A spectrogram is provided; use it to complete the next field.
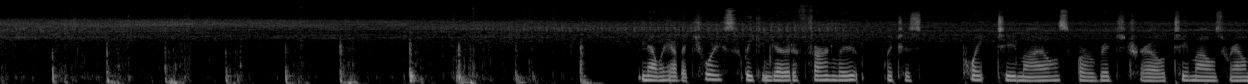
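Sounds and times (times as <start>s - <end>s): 
footsteps on a trail at Gold Head Branch, Keystone Heights: 0.0s - 6.0s
speech: 6.4s - 12.4s.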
